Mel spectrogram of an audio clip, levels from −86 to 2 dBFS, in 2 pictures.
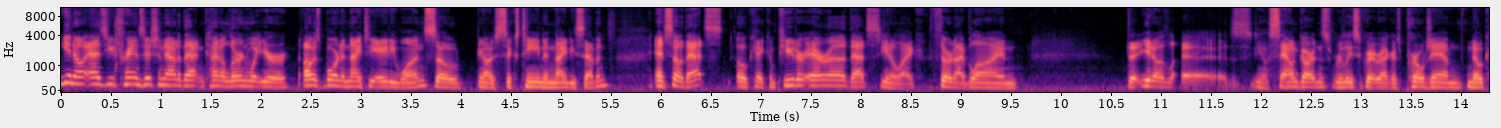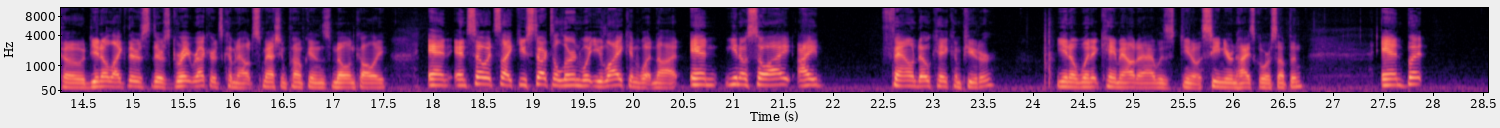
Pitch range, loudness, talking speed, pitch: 135-180 Hz, -22 LUFS, 230 wpm, 150 Hz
